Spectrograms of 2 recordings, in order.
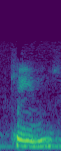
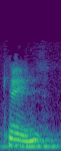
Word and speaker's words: Keynes: they sent John Maynard Keynes or Keynes he said Keynes was a better word because it arrived with it rhymes with brains and this is a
